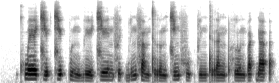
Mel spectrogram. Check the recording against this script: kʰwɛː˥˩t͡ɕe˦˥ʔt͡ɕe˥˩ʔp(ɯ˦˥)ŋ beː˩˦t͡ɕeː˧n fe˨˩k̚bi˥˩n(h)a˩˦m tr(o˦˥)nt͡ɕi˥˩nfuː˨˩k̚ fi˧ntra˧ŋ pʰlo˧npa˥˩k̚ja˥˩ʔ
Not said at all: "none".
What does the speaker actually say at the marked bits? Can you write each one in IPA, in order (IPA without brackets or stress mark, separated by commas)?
ɯ˩˦, f, o˩˦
